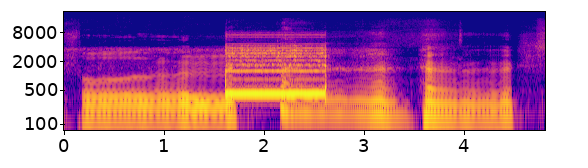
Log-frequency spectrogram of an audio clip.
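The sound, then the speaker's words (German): A telephone rings during an outgoing call with a melodic electronic tone, a steady buzzy pattern that shifts pitch and briefly pauses, loud for about four seconds with no talking. “Und zack, anrufen. Geh mal ans Telefon.”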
